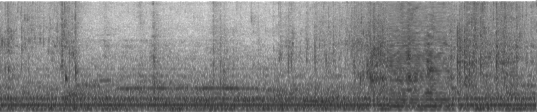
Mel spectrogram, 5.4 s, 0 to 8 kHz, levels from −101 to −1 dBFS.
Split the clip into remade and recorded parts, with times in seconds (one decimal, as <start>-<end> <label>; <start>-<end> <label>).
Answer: 0.0-3.9 recorded; 3.9-4.5 remade; 4.5-5.4 recorded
